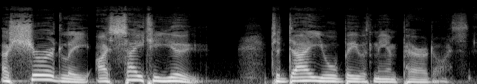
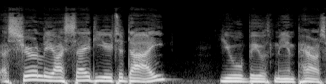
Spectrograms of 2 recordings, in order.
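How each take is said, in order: First: The pause comes before 'today'. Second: The pause comes after 'today'. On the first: The listener will be in paradise that same day. "So if we said it this way" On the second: The promise is made today; paradise will come one day later. "I'm saying you today that one day you'll be with me in paradise"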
